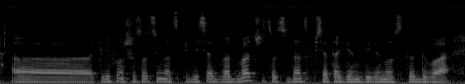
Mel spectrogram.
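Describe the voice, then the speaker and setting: Over light background noise, a man talks in a somewhat breathy voice. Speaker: TV host. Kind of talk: live TV interview. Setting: studio. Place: studio.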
